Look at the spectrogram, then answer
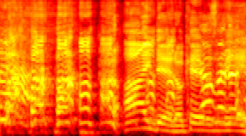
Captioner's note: people laughing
